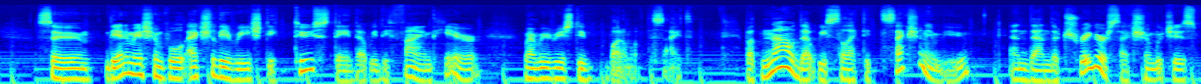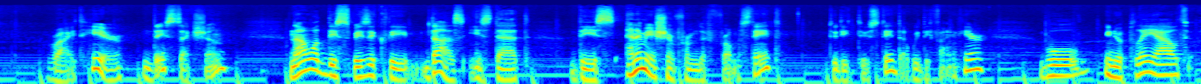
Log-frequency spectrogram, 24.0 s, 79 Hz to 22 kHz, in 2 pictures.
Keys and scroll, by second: 12.3 shift+super+4, 14.6 Escape.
